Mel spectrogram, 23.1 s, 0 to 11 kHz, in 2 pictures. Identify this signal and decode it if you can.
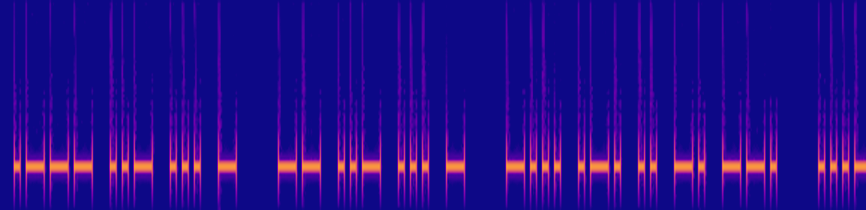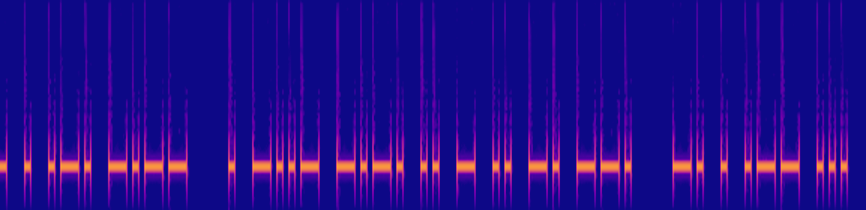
Morse code, heard as a keyed tone, about 15 wpm, 700 Hz. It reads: JUST MUST BRING VERY EXCITING NEWS
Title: Pangram Challenge v2 - 15wpm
